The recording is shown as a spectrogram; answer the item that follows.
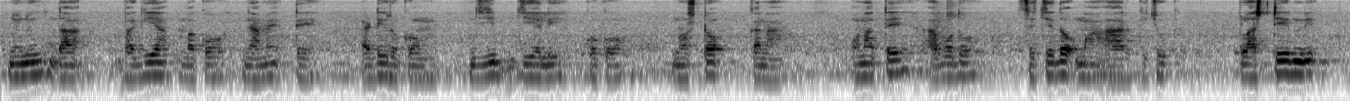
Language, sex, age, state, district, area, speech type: Santali, male, 18-30, Jharkhand, East Singhbhum, rural, spontaneous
